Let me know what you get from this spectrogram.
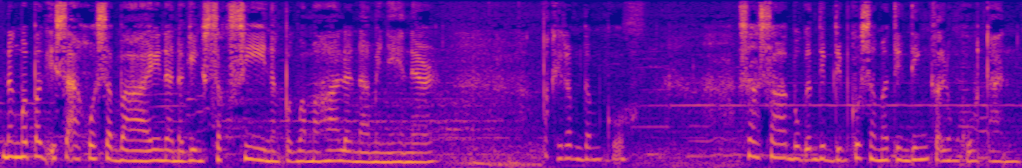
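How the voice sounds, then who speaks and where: An actress with a Filipino accent playing a sorrowful, lovelorn woman in a radio soap drama, speaking softly and tenderly. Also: mid-range voice, normal speed, natural voice. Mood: sorrowful, longing. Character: lovelorn, sorrowful woman pleading with her former lover. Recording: loud music bed under radio drama. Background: sentimental music.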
